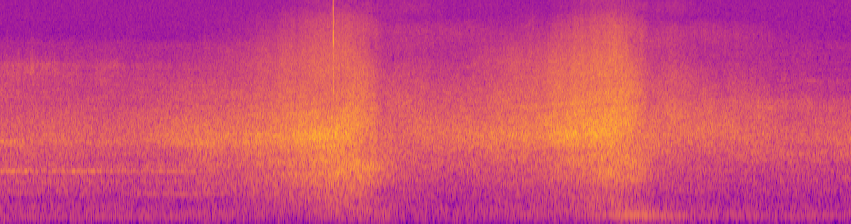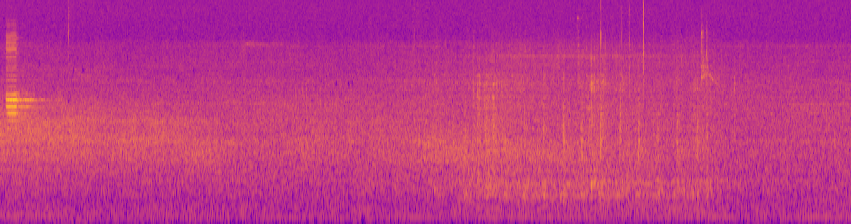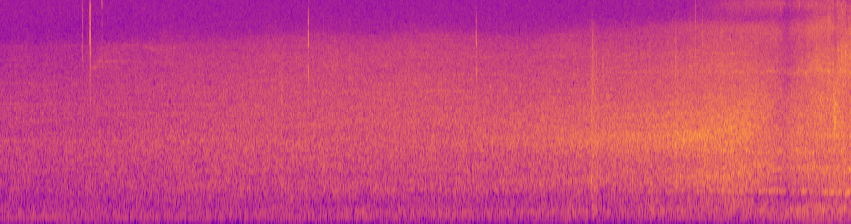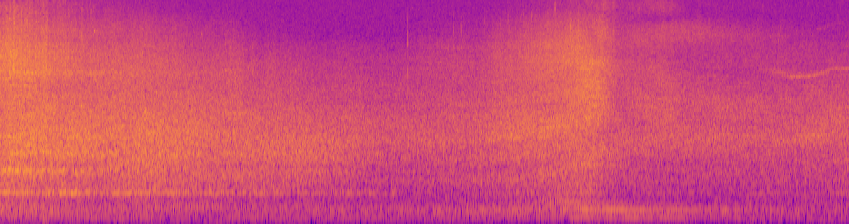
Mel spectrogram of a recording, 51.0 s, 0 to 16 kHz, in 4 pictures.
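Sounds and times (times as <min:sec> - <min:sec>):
vehicles passing whoosh: 0:00.0 - 0:13.0, 0:30.9 - 0:51.0
rough rumble with clicks: 0:18.6 - 0:27.2.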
